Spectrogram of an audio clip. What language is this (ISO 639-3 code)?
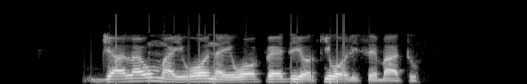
dua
